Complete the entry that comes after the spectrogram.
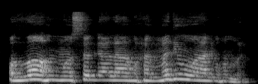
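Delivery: "Muhammadin" voweled and flowing into "wa"; no pause. Shown as a demonstration. Teacher showing the way without pausing, joined "Muhammadin". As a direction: link "Muhammadin wa" in one run. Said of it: "if you're not going to pause".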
